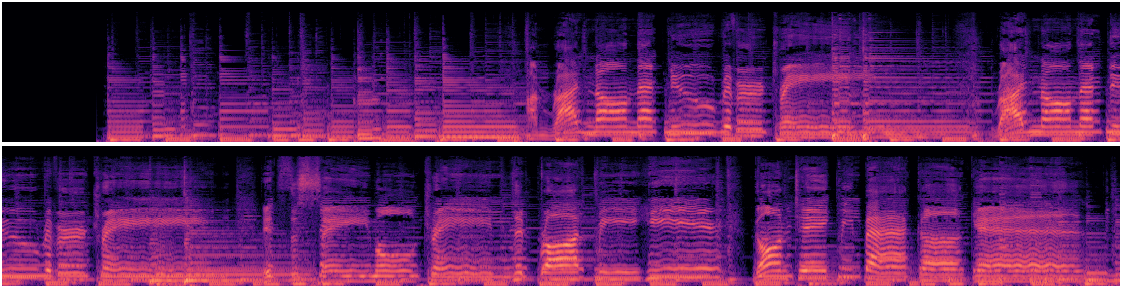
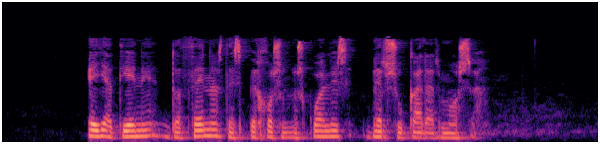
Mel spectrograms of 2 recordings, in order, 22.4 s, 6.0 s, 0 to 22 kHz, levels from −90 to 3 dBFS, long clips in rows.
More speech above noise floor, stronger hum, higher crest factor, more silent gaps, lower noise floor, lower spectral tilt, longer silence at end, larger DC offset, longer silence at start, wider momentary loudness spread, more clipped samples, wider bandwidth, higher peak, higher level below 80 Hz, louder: first, over 66 dB vs 55 dB; neither; about the same, 20 dB vs 20 dB; neither; first, under -90 dBFS vs -78 dBFS; about the same, -5.5 dB/octave vs -4.5 dB/octave; second, 0 s vs 1.15 s; neither; first, 1.05 s vs 0.85 s; first, 11 LU vs 7 LU; neither; first, 16.5 kHz vs 8.2 kHz; about the same, -6 dBFS vs -6 dBFS; first, -36 dBFS vs -60 dBFS; about the same, -25 LUFS vs -23 LUFS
